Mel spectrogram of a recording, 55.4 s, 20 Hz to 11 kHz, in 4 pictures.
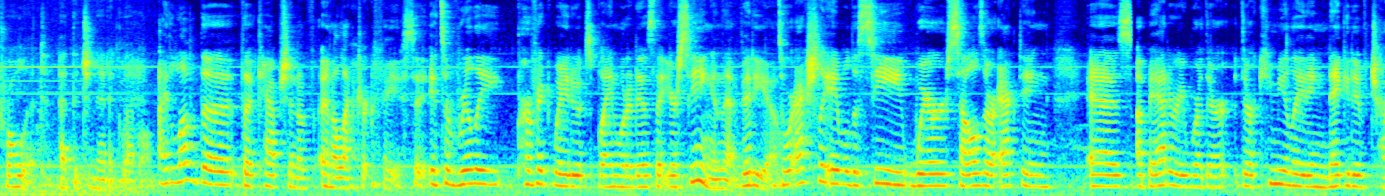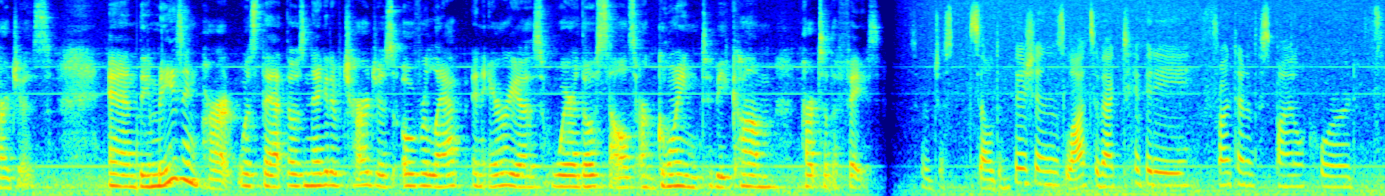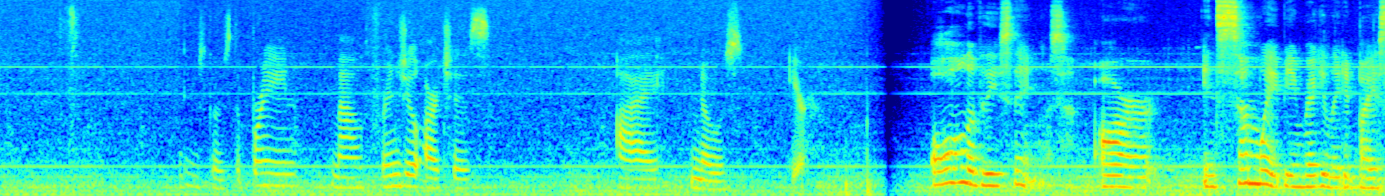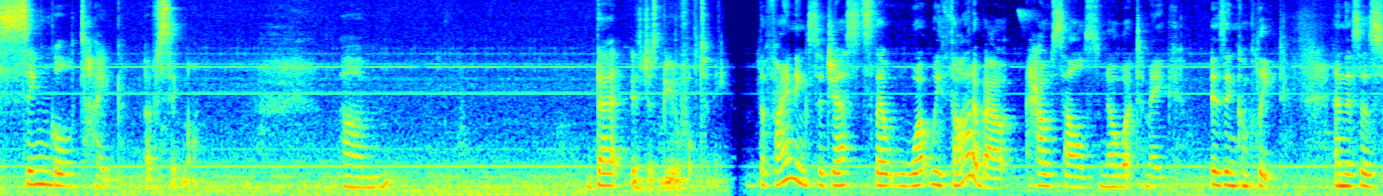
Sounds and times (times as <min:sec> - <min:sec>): Speech: 0:00.0 - 0:27.7, 0:29.5 - 0:32.6, 0:33.9 - 0:35.9, 0:37.0 - 0:43.6, 0:45.0 - 0:45.5, 0:47.4 - 0:55.3.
